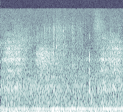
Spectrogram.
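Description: A person breathing close to the microphone, two soft breaths over a steady low electrical hum, with a faint click near the end.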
